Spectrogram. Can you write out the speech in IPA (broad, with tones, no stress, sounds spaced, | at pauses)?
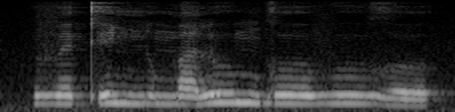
v ɛ˨ kʼ e˦ ɲ o˨ m a˨ l uː˦ m ɡ oː˦ v uː˦ ɣ o˨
